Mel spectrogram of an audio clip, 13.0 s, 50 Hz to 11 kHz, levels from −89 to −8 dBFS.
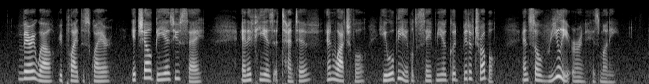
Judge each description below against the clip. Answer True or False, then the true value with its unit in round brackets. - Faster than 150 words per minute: True (165 wpm)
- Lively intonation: False (5.0 semitones)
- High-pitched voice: True (200 Hz)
